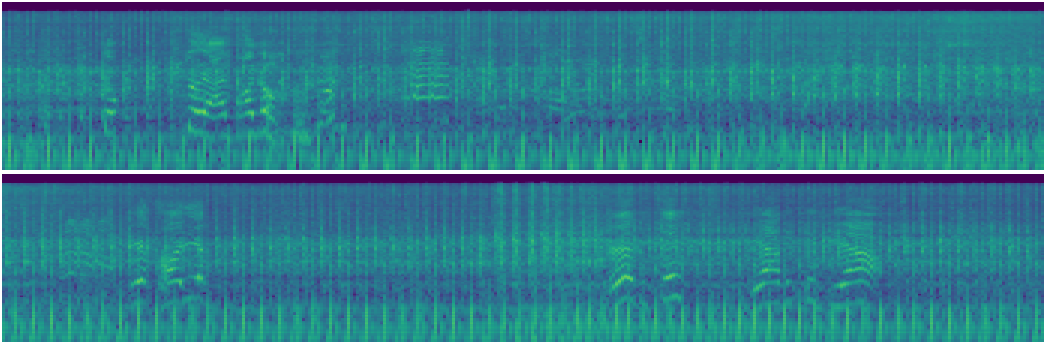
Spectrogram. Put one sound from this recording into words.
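Young men shout briefly over a chugging engine.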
